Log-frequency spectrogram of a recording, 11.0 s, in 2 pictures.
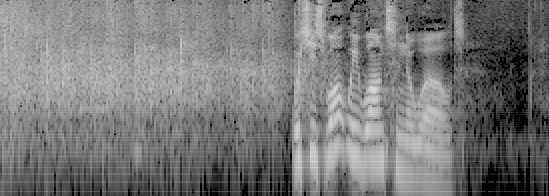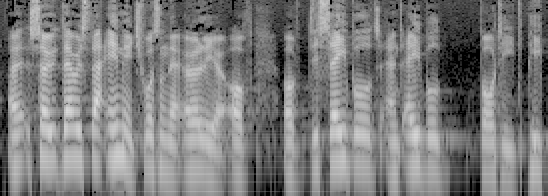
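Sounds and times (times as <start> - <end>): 
audience applause during a talk: 0.0 - 3.1
speech: 2.9 - 4.7, 5.6 - 10.9.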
